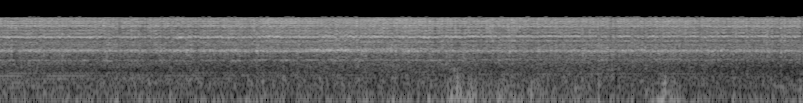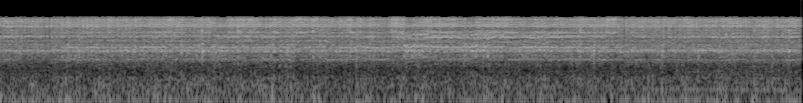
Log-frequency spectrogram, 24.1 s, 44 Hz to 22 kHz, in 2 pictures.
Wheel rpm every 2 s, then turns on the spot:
150, 150, 150, 160, 160, 160, 160, 160, 160, 160, 160, 160.
none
